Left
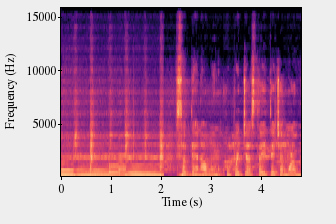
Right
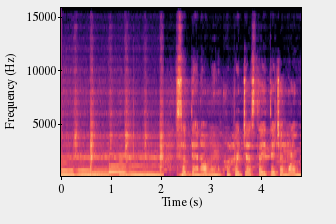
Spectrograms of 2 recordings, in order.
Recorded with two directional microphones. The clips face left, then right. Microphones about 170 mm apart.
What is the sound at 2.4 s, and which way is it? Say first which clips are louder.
A woman's voice: right 3 dB; 30° right (ahead or behind).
